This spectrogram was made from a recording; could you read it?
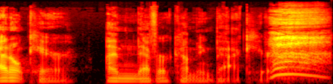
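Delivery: put-on very dark, strange, swooping delivery. Retelling the driver's reply about never coming back, in a mock dark, weird tone. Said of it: "In like a really dark, weird".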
